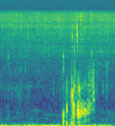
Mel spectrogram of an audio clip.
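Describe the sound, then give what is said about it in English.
A single wet gulp of a cold, cider-tasting drink, a short click followed by a gurgling swallow lasting about a quarter second, quiet and isolated with no talking. “Gulp. ASMR. You're drinking.”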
